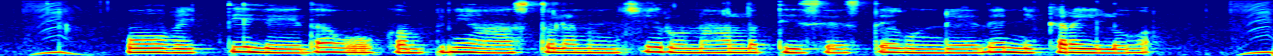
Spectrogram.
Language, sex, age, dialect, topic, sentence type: Telugu, female, 18-24, Southern, banking, statement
